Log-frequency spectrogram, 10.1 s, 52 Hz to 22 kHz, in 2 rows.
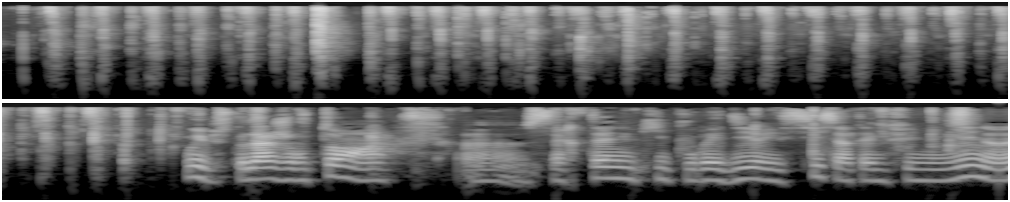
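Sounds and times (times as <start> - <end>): cards being shuffled: 0.0 - 6.0.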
